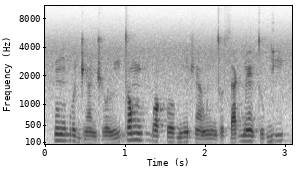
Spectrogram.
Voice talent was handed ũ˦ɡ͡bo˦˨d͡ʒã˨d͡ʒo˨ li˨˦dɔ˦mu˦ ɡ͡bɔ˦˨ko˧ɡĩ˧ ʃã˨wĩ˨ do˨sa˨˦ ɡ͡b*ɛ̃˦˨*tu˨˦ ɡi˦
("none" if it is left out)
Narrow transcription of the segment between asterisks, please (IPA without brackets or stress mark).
ɛ̃˦˨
